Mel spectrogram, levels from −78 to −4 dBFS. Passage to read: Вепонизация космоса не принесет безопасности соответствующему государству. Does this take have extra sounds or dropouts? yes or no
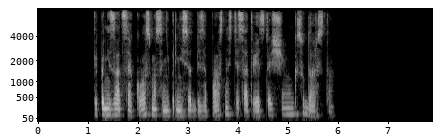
no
